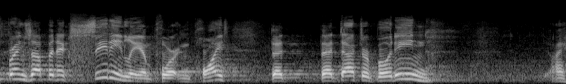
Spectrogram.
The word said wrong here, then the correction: Bodian: hate to say this, am I pronouncing that right, Bodin or Bodian? – Bodian.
